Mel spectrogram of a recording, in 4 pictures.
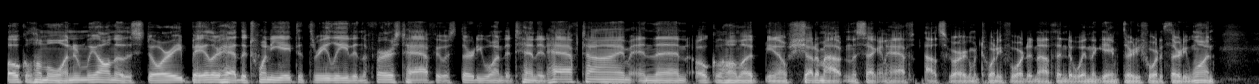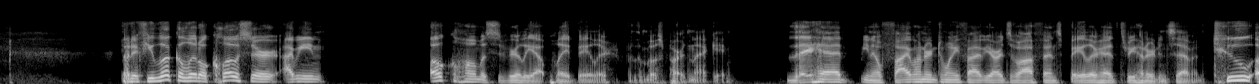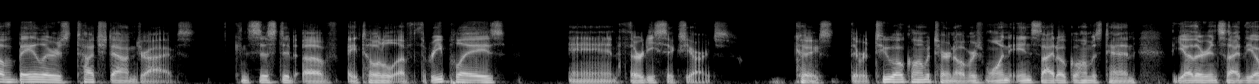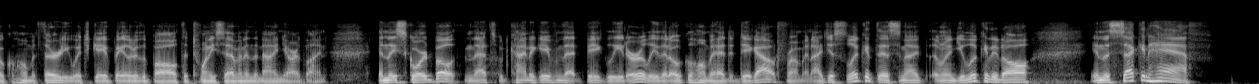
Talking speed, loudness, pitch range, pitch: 195 wpm, -19 LUFS, 85-105 Hz, 95 Hz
